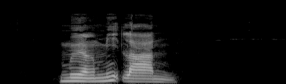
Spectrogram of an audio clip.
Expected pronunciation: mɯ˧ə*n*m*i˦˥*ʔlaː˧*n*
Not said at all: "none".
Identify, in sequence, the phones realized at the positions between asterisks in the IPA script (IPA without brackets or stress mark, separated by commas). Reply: ŋ, i˦˥, n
